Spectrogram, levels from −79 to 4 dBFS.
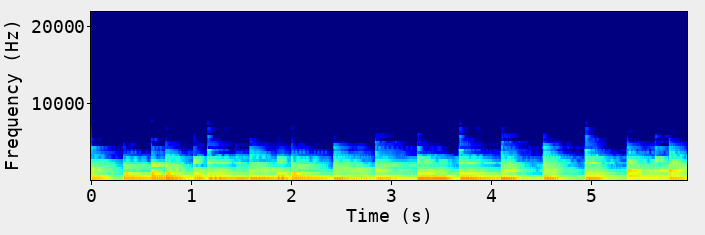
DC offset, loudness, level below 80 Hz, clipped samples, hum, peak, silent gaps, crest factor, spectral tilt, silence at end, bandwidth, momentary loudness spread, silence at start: under 0.1%; -23 LUFS; -50 dBFS; under 0.1%; none; -8 dBFS; none; 14 dB; -9 dB/octave; 0 s; 6 kHz; 4 LU; 0 s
